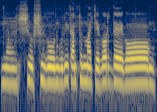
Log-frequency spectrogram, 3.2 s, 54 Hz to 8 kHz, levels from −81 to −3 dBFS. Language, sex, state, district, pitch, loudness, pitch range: Chakma, female, Tripura, Dhalai, 200 Hz, -14 LUFS, 195-210 Hz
